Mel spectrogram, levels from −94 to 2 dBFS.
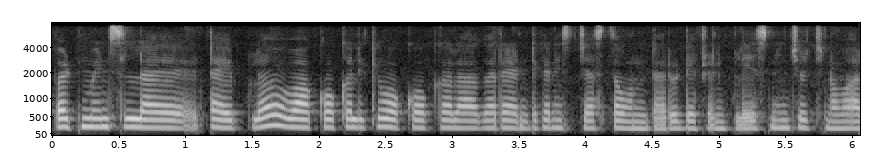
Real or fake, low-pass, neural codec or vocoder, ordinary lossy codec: real; 7.2 kHz; none; none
